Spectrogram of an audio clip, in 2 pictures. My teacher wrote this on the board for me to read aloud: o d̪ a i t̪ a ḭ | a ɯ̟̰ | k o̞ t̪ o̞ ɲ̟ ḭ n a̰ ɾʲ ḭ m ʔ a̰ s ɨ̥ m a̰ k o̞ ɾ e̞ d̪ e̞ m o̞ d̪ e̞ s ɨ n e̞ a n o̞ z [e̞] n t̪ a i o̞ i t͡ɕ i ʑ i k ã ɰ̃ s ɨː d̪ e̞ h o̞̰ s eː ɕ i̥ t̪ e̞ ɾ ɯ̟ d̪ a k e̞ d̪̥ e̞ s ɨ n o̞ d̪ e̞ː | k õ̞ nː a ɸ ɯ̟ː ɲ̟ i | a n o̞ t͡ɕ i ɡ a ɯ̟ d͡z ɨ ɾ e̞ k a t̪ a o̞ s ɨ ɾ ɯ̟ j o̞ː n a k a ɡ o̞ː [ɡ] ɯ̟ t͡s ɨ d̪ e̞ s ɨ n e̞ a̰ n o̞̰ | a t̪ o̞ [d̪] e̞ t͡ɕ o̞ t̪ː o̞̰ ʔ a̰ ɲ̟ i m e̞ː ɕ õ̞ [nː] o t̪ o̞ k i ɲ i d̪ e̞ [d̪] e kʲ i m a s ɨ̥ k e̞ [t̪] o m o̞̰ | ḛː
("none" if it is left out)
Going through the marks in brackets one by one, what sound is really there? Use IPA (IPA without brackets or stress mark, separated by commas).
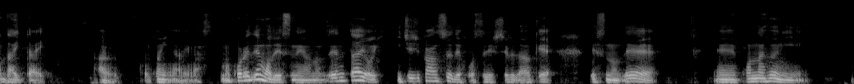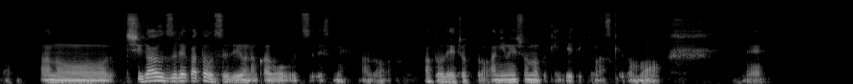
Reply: ẽ̞, b, d̪, nː, t̪, d̪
